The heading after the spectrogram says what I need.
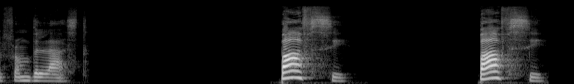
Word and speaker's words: παύση: Pafsi. Pafsi. That's a vowel combination, alpha and ypsilon. The accent goes always on the second vowel of the vowel combination, so it goes on ypsilon.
